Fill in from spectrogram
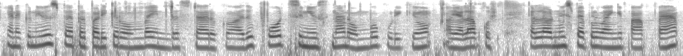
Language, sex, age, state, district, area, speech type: Tamil, female, 18-30, Tamil Nadu, Kallakurichi, rural, spontaneous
